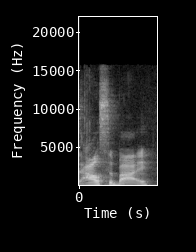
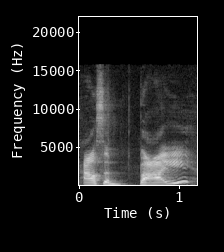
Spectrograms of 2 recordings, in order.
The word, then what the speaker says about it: Al Sabahi: last name wrong because i thought it was just al sabai but it's al sabahi house of body so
